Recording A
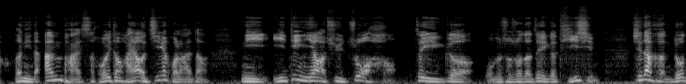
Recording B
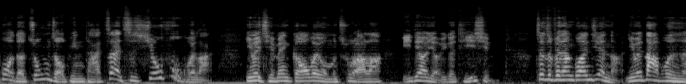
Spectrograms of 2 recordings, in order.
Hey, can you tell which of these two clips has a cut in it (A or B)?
B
